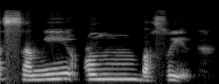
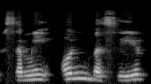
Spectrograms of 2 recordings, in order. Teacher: उस नून साकिन या तनवीन की जो आवाज है उसको हम मीम से बदल देंगे, जिसे हमने कल्ब का नाम दिया, यानी बदलना।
